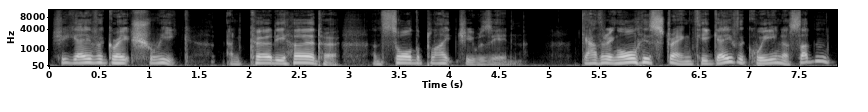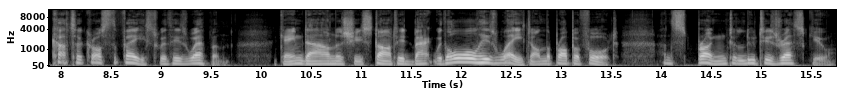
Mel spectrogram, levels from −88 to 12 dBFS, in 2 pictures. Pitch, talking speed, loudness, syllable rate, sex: 140 Hz, 200 wpm, -17 LUFS, 4.6 syllables/s, male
